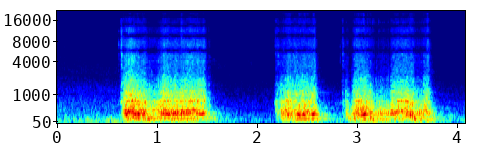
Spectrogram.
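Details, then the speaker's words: 1962 Chevy Corvair run after 40 years of sitting: three cranking attempts, each a harsh, gritty grind under a second long with no clean spin-up. Starter or flywheel teeth are suspected of not meshing, not confirmed, and it made a weird sound earlier. "I don't know what that is. Um, I don't know if it's a starter or if it's flywheel. Does not sound good, whatever it is."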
